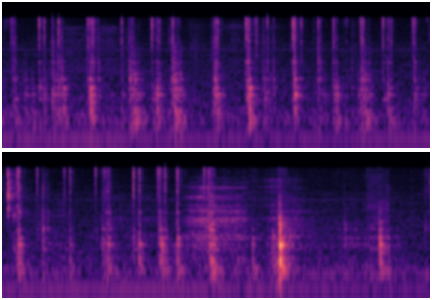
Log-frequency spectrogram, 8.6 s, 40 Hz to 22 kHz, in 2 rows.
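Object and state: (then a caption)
Wax-filled frosted glass candle jar. A frosted glass candle jar filled with wax, lying on its side, is tapped with long fingernails. About thirty short, dry, clicky taps come in quick, uneven bursts with a faint glassy tone near 400 Hz and almost no ring. A brief, noisier smeared stretch occurs near the end.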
